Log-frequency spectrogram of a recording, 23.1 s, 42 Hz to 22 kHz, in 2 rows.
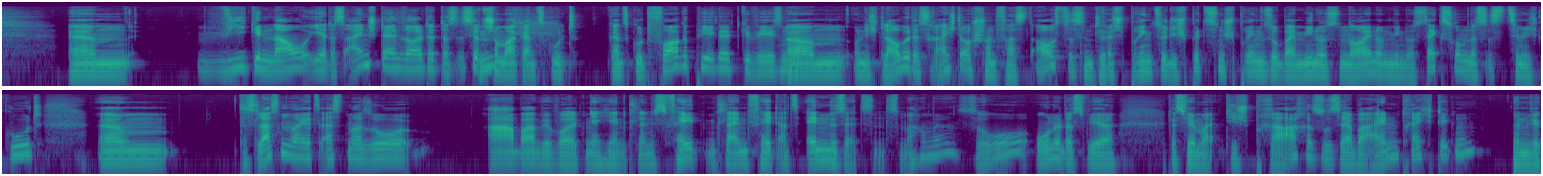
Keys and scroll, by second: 3.5 space, 5.8 space, 8.3 space, 22.8 space.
